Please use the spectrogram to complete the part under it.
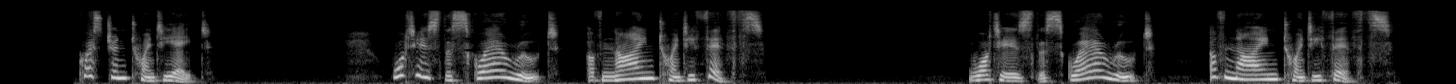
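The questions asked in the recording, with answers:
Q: What is the square root of 9/25?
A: 3/5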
